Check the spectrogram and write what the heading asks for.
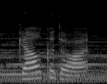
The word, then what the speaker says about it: Gal Gadot: As many of the fans are familiar, Gal Gadot, and yes, the T is pronounced, is an Israeli.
